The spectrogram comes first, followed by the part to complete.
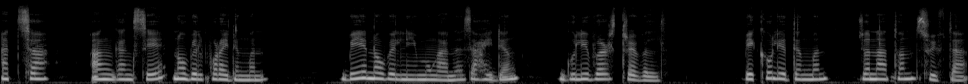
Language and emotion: Bodo, neutral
